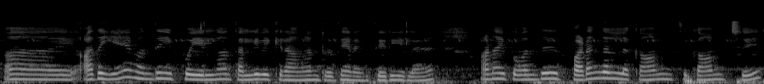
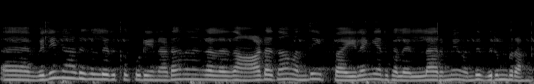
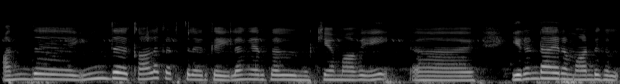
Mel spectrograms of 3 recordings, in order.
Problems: none marked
